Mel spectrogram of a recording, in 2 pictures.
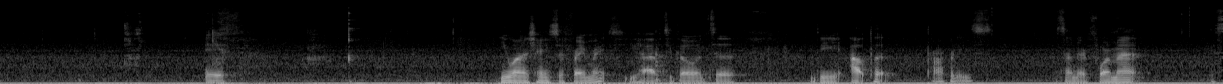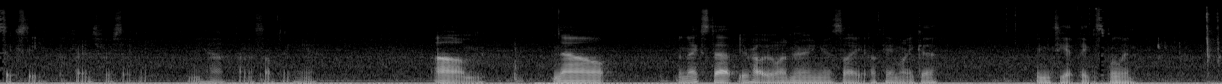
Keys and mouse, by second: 9.8-11.8 drag, 24.2 n.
